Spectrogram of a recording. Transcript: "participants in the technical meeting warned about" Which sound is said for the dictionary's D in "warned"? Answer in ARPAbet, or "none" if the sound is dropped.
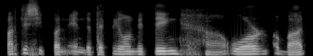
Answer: none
